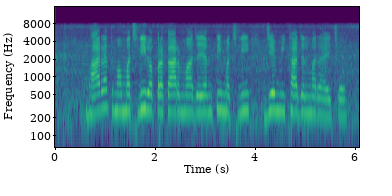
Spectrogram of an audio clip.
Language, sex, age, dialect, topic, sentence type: Maithili, female, 18-24, Angika, agriculture, statement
